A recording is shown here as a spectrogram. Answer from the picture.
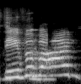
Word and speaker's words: Daevabad: I pronounce it a million different ways when I actually read the words. So I think that's normal for people when they're reading things. I mean, it's Daevabad, but I was one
